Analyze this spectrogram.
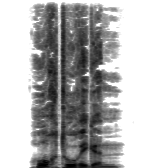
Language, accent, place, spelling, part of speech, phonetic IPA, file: German, Germany, Berlin, hochtourigem, adjective, [ˈhoːxˌtuːʁɪɡəm], De-hochtourigem.ogg
- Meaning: strong dative masculine/neuter singular of hochtourig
